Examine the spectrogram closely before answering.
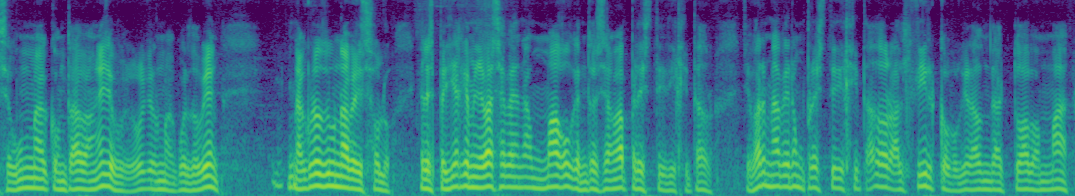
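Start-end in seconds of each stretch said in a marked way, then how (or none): none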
